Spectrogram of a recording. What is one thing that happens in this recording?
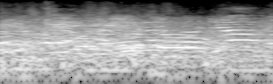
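A boy shouts nearby.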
